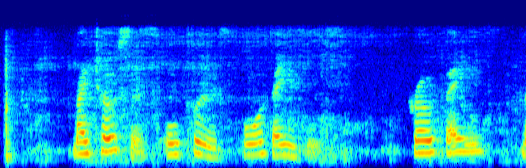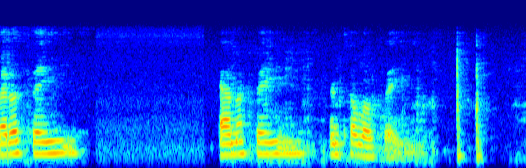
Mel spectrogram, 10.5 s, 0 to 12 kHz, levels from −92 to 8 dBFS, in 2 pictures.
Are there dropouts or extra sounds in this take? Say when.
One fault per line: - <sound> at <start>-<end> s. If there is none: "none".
none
